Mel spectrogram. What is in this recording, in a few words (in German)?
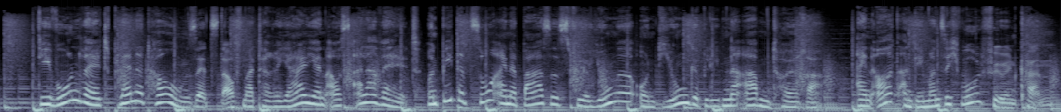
Imagefilm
